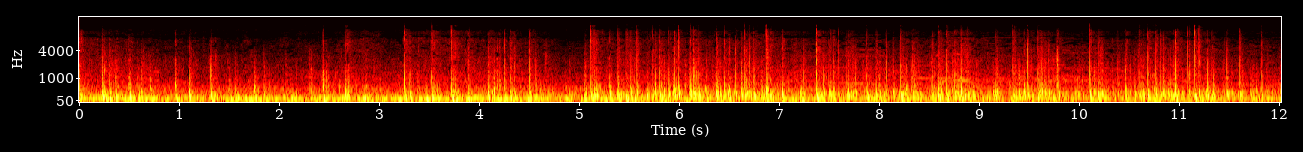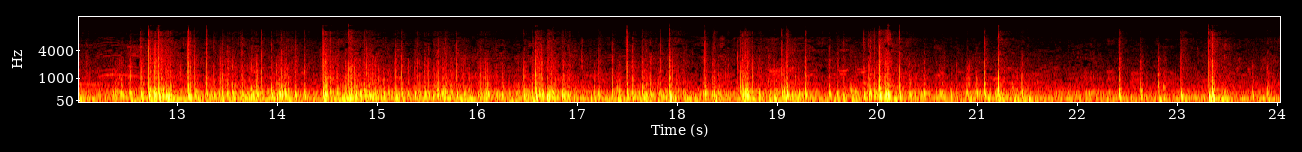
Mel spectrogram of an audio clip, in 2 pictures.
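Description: Aerial fireworks display: a dense, unbroken run of bangs and crackling bursts over deep booming, loud throughout.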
